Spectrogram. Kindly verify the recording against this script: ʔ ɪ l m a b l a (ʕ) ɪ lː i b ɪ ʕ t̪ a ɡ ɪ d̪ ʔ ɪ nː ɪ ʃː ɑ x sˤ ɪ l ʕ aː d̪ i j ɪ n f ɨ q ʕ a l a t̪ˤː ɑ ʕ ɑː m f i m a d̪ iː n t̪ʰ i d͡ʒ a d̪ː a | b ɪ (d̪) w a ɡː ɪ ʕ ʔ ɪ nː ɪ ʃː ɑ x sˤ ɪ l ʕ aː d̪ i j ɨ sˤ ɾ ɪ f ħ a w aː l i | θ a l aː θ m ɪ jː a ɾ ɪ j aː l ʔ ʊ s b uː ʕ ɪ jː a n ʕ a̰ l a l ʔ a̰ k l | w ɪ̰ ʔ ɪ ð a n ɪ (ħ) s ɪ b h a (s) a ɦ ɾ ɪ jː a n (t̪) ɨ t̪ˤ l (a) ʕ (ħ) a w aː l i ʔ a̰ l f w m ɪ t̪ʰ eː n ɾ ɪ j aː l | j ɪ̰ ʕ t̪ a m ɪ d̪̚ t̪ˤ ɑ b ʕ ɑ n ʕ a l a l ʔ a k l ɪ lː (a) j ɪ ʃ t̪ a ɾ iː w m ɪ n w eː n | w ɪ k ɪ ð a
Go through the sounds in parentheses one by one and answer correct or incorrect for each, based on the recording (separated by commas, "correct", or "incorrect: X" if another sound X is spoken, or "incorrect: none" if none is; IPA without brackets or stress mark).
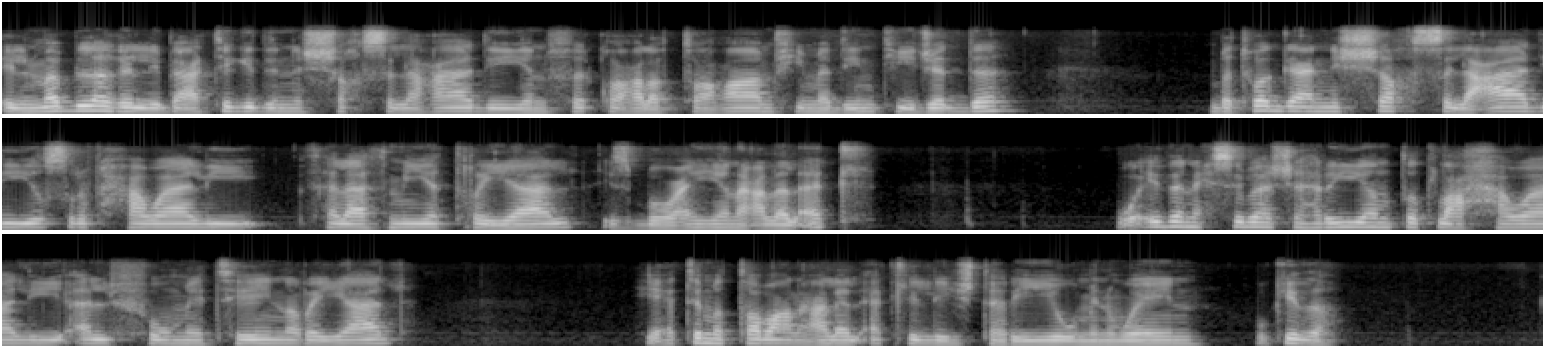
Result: incorrect: ɣ, incorrect: t̪, correct, incorrect: ʃ, correct, incorrect: ɑ, correct, incorrect: i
